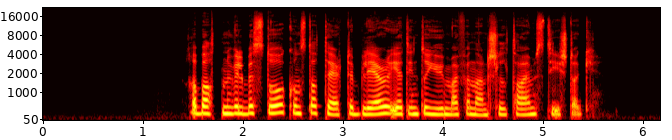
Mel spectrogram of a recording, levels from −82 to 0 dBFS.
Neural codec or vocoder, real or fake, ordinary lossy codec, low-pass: none; real; none; 19.8 kHz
